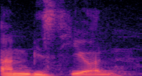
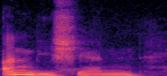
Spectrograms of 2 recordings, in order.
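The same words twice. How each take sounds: First: It is said with a Spanish pronunciation. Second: It is said with an English pronunciation. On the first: This is how it is said in Spain. "akan tetapi ambition" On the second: This is not how it is said in Spain. "di Spanyol, kata ambition itu tidak diucapkan demikian"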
